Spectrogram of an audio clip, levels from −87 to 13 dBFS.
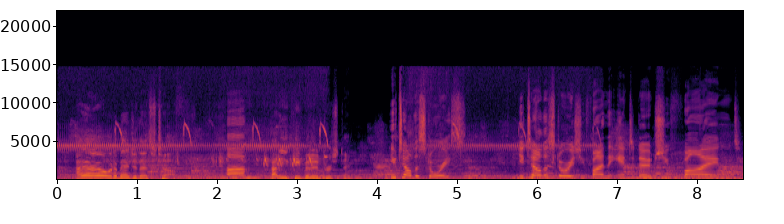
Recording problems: electrical hum; loud; until 3.5 s and from 4.5 to 7 s; 50 Hz, 8 dB below the speech
background chatter; noticeable; throughout; 4 voices, 10 dB below the speech

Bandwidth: 14.5 kHz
